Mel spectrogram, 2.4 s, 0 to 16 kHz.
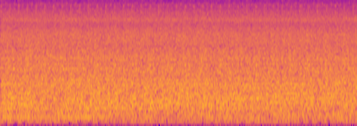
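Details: Nissan Sentra with P0400 EGR code, idling during EGR testing: steady, even idle with constant hiss, no misses, stumbles or surging; idling smoothly.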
